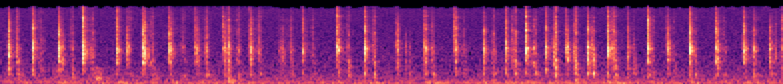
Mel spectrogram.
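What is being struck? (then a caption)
Plastic computer keyboard keys. A single fingertip presses keys one after another on an old beige full-size plastic computer keyboard with hollow keycaps. Each tap is a short, dry, bright click with almost no low end, falling into an uneven, steady typing rhythm.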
